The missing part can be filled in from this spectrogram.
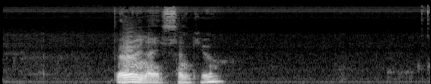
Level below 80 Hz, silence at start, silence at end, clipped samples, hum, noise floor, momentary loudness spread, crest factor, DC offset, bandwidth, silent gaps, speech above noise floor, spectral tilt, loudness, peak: -44 dBFS; 1.15 s; 2.1 s; 0.3%; none; -45 dBFS; 21 LU; 16 dB; under 0.1%; 17 kHz; none; 36 dB; -6.5 dB/octave; -11 LUFS; 0 dBFS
